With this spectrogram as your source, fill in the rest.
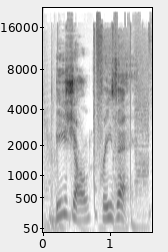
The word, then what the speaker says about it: Bichon Frise: And yes, according to the American Kennel Club, the correct pronunciation is Bichon Frise.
